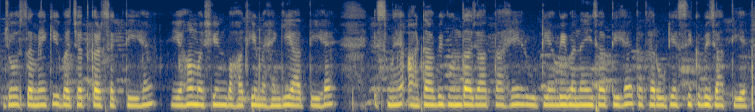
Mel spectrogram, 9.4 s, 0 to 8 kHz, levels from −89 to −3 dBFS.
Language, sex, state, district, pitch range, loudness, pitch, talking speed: Hindi, female, Rajasthan, Bikaner, 195-210 Hz, -17 LUFS, 200 Hz, 195 wpm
